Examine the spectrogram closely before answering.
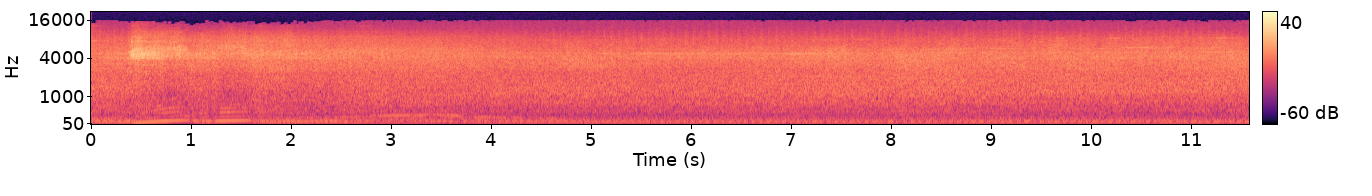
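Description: Airport engine noise: a steady low hum under a wide roar, with an engine rising in pitch about half a second in and a second higher rise and fall a couple of seconds later.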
